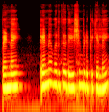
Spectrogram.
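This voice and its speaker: A woman's voice: mid-range voice, little pitch movement, fast talker, dark tone, close to an everyday voice. A woman voicing a stern mother who scolds and defends herself to her grown daughter. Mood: scolding.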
